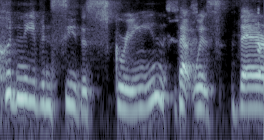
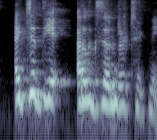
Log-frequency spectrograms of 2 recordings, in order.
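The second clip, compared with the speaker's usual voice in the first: heavy, strong put-on French accent. Retelling an interview for Premiere Magazine, imitating a woman's strong French accent. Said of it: "she says it in this strong French accent".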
